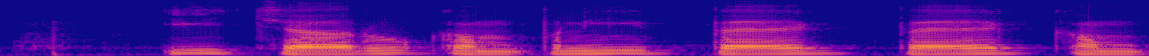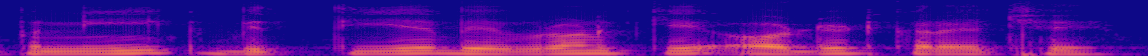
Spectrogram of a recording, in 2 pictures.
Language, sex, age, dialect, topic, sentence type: Maithili, male, 36-40, Eastern / Thethi, banking, statement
